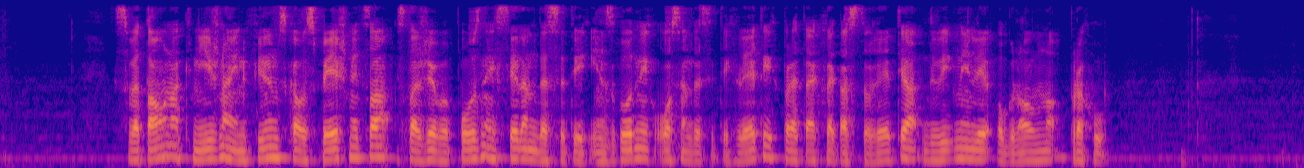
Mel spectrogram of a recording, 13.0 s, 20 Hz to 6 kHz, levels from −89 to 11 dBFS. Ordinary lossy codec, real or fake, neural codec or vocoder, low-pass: AAC, 32 kbps; fake; codec, 16 kHz, 16 kbps, FreqCodec, larger model; 5.4 kHz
